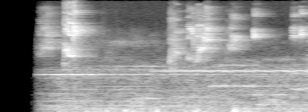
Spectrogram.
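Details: Lakbet bird in a long-running song: sharp, scratchy high chirps in short bursts, a few loud harsh notes early then clusters of buzzy tweets, over a steady thin electrical hum and faint low rumble.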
